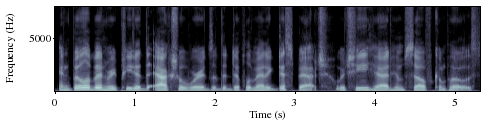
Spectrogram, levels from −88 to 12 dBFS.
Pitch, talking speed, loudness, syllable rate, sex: 130 Hz, 170 wpm, -19 LUFS, 5.2 syllables/s, male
